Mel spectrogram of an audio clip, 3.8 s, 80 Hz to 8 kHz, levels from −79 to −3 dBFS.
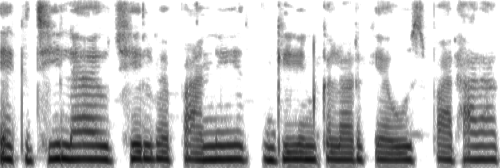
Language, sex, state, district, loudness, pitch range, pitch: Hindi, female, Bihar, Araria, -15 LUFS, 145-240 Hz, 235 Hz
